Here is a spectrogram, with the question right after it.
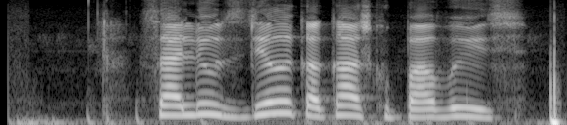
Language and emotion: Russian, neutral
